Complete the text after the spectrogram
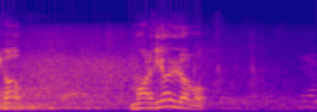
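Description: A crowd cheers and applauds in a large echoing hall, then dies down.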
